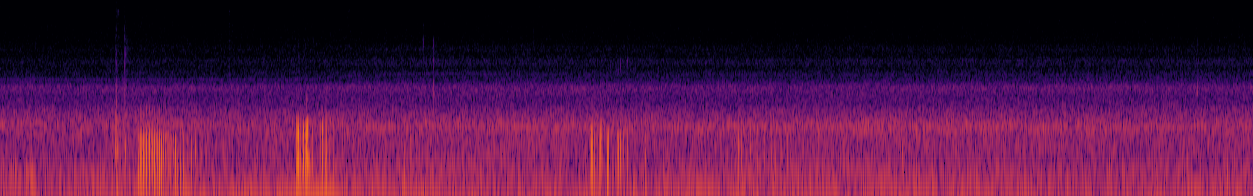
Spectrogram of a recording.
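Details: Upset stomach on Christmas Eve after an unremembered meal, recorded with a Blue Snowball Ice microphone: brief low gurgling rumbles over a steady background hum; active bowel sounds (borborygmi).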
